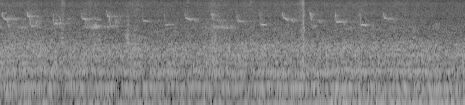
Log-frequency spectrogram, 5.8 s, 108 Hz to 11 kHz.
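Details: Honey bees flying near their hives on 15 April 2016, out in sunny weather after more than a week of rain. A steady low hum dominates, with short high chirps repeating above it.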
